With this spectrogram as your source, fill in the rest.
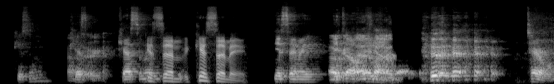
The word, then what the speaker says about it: Kissimmee: Then how you pronounce it? It's Kissimmee. Kissimmee.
